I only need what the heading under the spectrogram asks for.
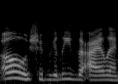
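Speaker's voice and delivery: ordinary delivery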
